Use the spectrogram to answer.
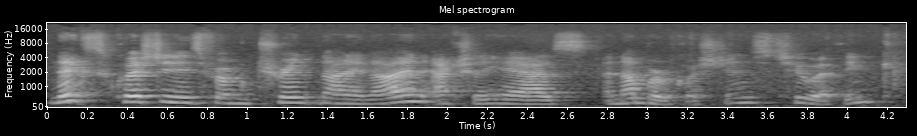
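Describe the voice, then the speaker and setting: A young woman with an Australian accent talks casually to camera as a vlogger. Her voice sits slightly high, and she springs into playful voices when quoting people. The sound carries a noticeable room echo. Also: fast talker. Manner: chatty and expressive, acts out quoted voices. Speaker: vlogger answering viewer questions. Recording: echoey room.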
